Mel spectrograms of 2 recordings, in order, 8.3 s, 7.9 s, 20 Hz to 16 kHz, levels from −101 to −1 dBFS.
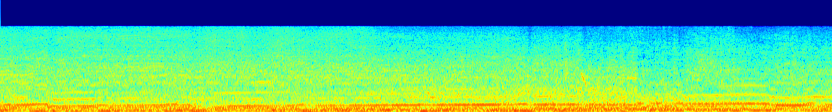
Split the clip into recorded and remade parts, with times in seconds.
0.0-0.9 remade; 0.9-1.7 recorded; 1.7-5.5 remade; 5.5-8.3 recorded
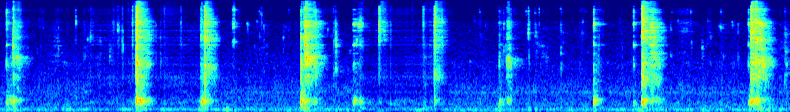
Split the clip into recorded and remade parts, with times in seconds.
0.0-0.9 recorded; 0.9-2.2 remade; 2.2-3.6 recorded; 3.6-4.5 remade; 4.5-7.9 recorded

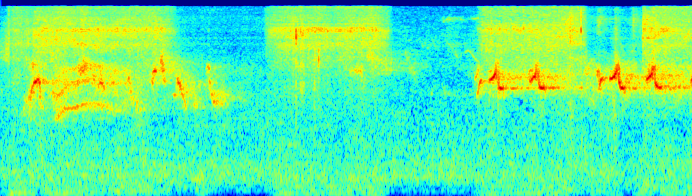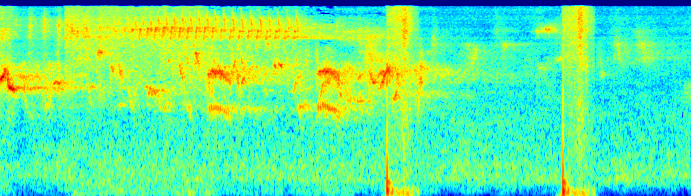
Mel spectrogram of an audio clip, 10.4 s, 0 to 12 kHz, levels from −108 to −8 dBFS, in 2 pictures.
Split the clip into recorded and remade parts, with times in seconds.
0.0-3.0 remade; 3.0-4.2 recorded; 4.2-6.1 remade; 6.1-7.7 recorded; 7.7-10.4 remade

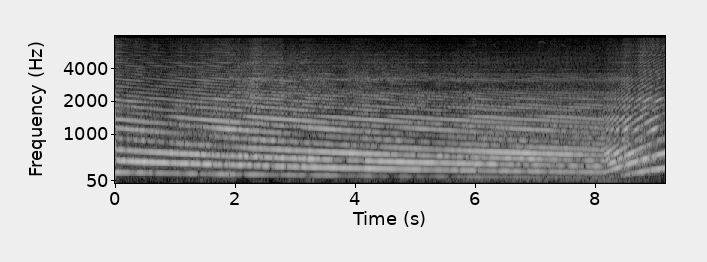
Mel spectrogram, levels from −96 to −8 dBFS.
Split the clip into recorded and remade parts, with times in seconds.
0.0-1.9 recorded; 1.9-6.0 remade; 6.0-9.2 recorded

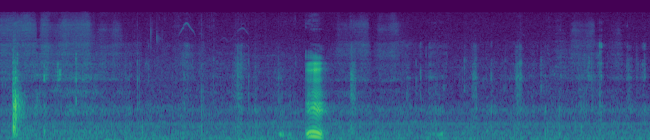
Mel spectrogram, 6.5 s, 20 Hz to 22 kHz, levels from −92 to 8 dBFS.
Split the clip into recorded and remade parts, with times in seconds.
0.0-6.5 recorded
